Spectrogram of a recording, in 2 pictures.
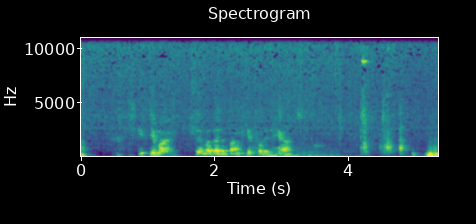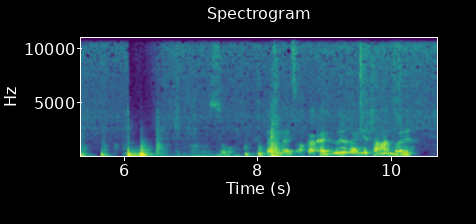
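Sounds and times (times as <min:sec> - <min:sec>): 
meatballs sizzling in a nonstick frying pan on a stove: 0:00.0 - 0:02.4, 0:08.4 - 0:10.6
speech: 0:00.9 - 0:03.4, 0:08.5 - 0:10.4
scraping clatters of meatballs moved in a frying pan: 0:02.1 - 0:09.2.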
